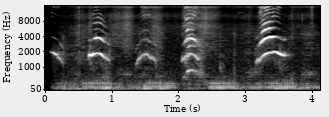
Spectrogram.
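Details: Newborn kittens from a litter of five born to an adopted street cat in India mewing: three high, thin arched cries rising and falling, spaced about a second apart, with faint low rumbling underneath.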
